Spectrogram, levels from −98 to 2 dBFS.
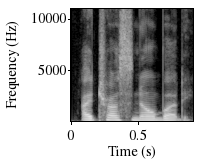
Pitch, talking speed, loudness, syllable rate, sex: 180 Hz, 195 wpm, -17 LUFS, 6.7 syllables/s, female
